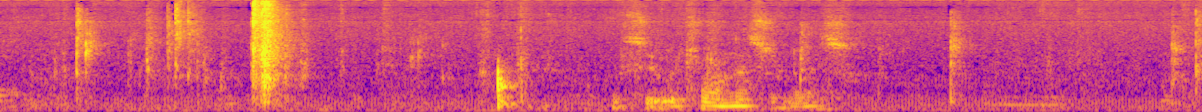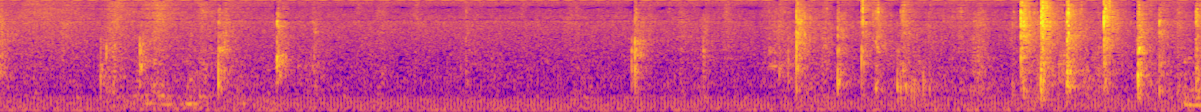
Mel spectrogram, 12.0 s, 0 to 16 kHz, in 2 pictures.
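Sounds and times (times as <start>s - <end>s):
foil wrapper crinkling and tearing: 0.3s - 2.2s, 9.2s - 12.0s.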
